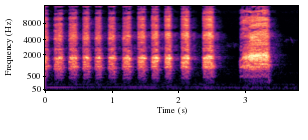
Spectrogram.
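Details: Hen crowing, January 21, 2025: around eleven rhythmic, raspy clucking pulses at a steady quick pace, then a short pause and one loud, drawn-out harsh note, with a low hum behind.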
